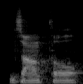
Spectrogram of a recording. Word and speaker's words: Xonthal: Zonthal, for those of you who want to spell it, is Xonthal.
